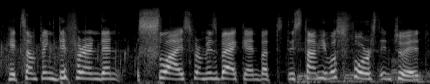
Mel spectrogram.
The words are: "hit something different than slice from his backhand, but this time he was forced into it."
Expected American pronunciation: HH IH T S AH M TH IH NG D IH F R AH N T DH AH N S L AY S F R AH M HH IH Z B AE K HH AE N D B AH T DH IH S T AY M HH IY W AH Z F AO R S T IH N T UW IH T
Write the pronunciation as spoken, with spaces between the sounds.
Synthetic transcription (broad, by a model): HH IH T S AH M TH IH NG D IH F R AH N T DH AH N S L AY S F R AH M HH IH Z B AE K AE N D B AH T DH IH S T AY M HH IY W AH Z F AO R S T IH N T UW IH T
